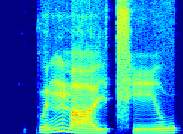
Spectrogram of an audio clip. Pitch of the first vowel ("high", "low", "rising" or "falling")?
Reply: rising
